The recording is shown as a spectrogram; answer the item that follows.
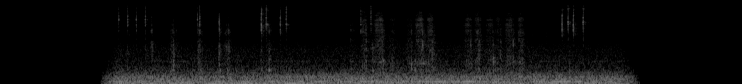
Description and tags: Mouse PC
This sound shows the mouse noise when someone is clicking and moving it. Furthermore, there is a background noise corresponding to the computers' fans.
It was recorded in a computers' room in Tallers building in Campus Poblenou, UPF.
campus-upf, Computer, Mouse, Office, PC, Tallers, UPF-CS14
